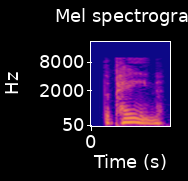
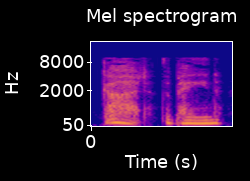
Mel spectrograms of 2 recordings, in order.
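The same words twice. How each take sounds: First: Said in the usual way. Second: Slow, breathless whisper of pain; whispered anguish. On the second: A narrator's reading. Narrator lingering on her heartbreak, slow whisper. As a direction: let the hurt slip out in a whisper. Repeated phrase, whispered slowly.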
